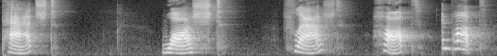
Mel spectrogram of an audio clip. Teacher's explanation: Can you hear that we don't have that ED sound? We have just the T sound at the end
